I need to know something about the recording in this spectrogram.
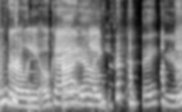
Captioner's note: laughs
